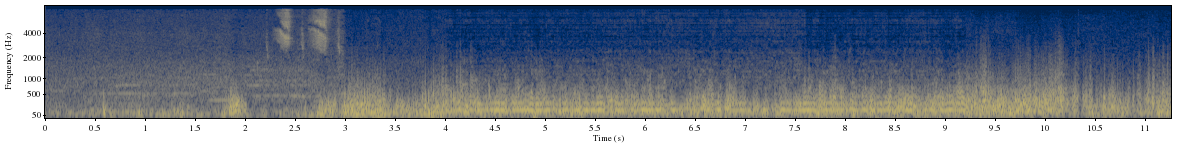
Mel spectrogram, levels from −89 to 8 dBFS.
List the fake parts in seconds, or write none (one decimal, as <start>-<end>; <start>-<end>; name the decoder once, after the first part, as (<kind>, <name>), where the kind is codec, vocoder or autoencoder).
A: 4.0-9.2 (vocoder, HiFi-GAN)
